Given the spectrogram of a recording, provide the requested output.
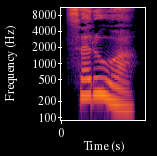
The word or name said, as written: ಸರುವ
